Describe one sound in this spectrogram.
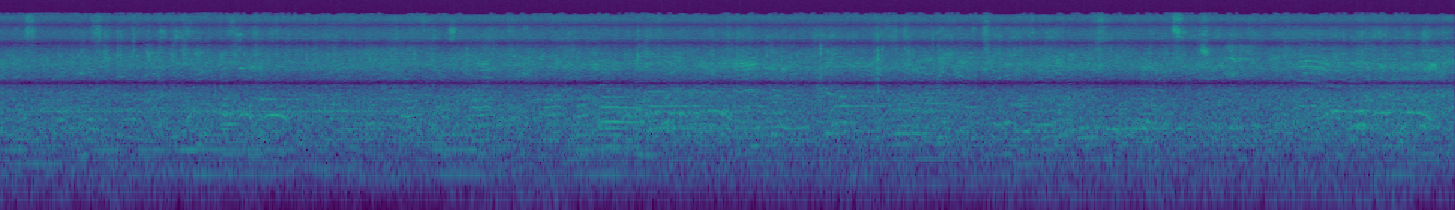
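A crowd of young men chatter and talk over one another outdoors.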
